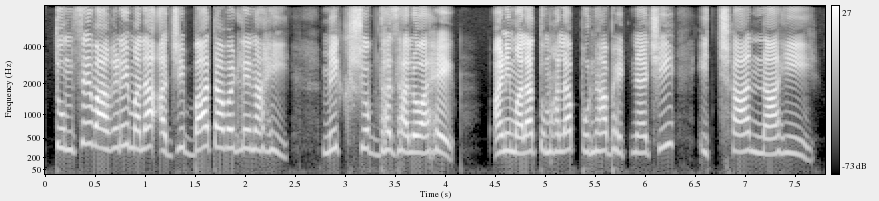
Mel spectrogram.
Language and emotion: Marathi, angry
